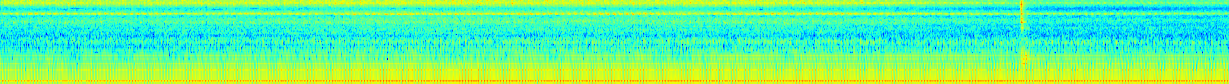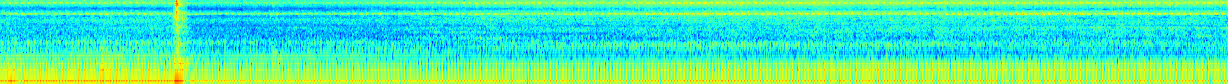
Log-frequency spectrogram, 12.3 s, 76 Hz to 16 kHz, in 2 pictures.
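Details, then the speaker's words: 2011 Ferrari 458 Italia during a pre-purchase inspection, engine running with the engine cover open: steady, smooth low idle drone with no knocks, ticks or hunting; normal idle. "Here is the engine running. I don't think a video is going to do this justice. You really need to hear it in person. Engine is running very smooth."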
